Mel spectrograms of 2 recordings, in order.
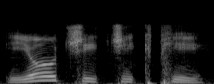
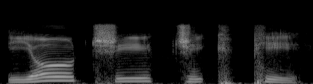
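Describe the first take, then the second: First: The word is said more quickly. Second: The word is said slowly.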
